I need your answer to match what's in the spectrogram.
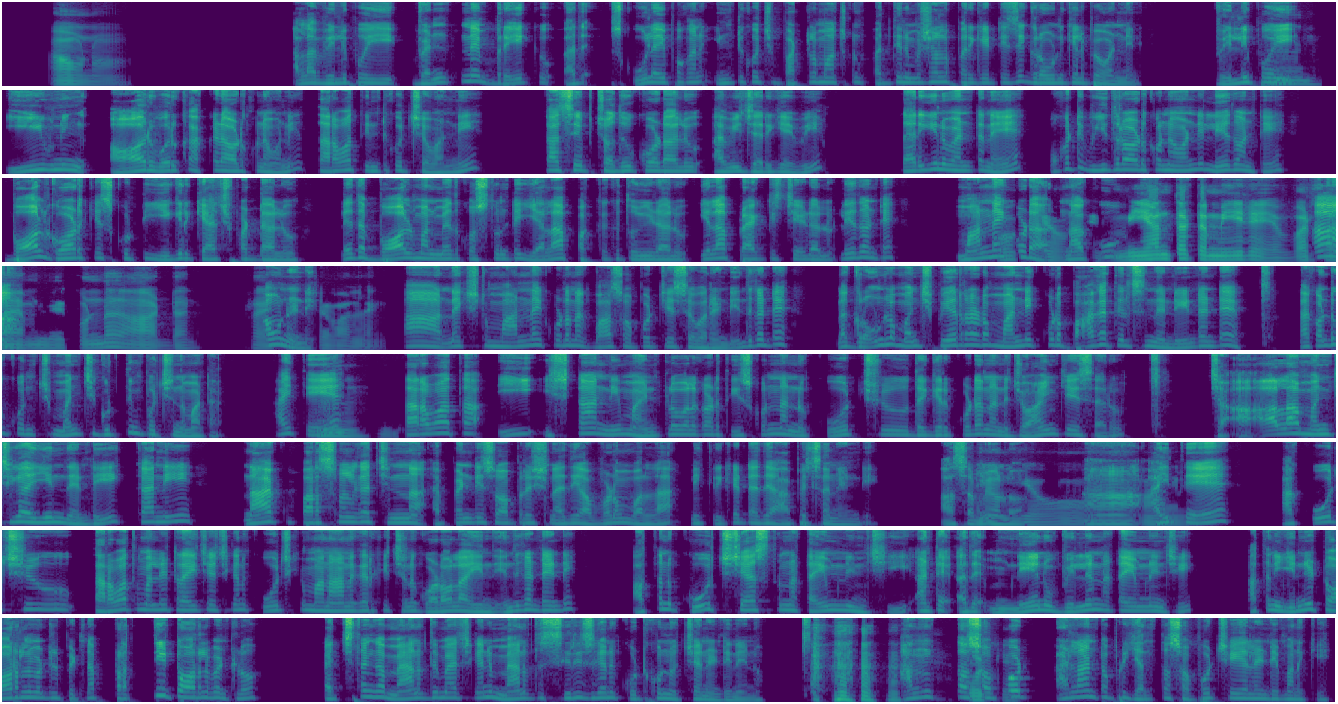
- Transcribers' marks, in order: in English: "గ్రౌండ్‌కెళ్ళిపోయేవాడిని"; in English: "ఈవినింగ్"; in English: "బాల్"; in English: "క్యాచ్"; in English: "బాల్"; in English: "ప్రాక్టీస్"; in English: "సపోర్ట్"; in English: "గ్రౌండ్‌లో"; lip smack; in English: "జాయిన్"; lip smack; in English: "పర్సనల్‌గా"; in English: "ఎపెండిస్ ఆపరేషన్"; in English: "ట్రై"; in English: "కోచ్‌కి"; in English: "కోచ్"; in English: "టోర్నమెంట్‌లో"; in English: "మ్యాన్ ఆఫ్ ద మాచ్"; in English: "మ్యాన్ ఆఫ్ ద సీరీస్"; chuckle; lip smack; in English: "సపోర్ట్"; in English: "సపోర్ట్"
- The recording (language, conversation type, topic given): Telugu, podcast, నువ్వు చిన్నప్పుడే ఆసక్తిగా నేర్చుకుని ఆడడం మొదలుపెట్టిన క్రీడ ఏదైనా ఉందా?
